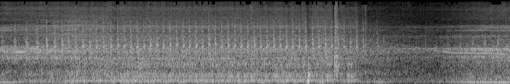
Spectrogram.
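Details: 1998 Jeep Grand Cherokee 4.0L inline-six, hard start but idles fine, no code: revs rise, then a sharp pop and the revs sag, a backfire through the intake at 1500 rpm. Timing found 6° advanced; owner suspects timing chain and sprockets.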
